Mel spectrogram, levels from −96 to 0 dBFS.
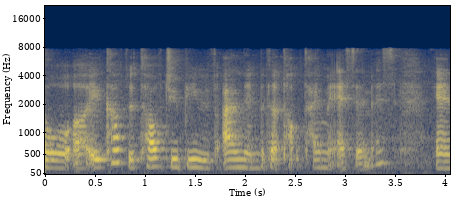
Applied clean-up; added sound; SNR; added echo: none; none; none; none.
